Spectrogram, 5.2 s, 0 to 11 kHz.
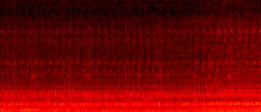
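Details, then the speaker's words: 2009 BMW 318i E90 petrol, idling rough and shaking with ragged uneven hum; cylinder 3 misfire, engine light flashing, petrol smell at exhaust, parts already fitted without fixing it. "as you can see the car is running really rough and uh you can definitely see the car shaking"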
